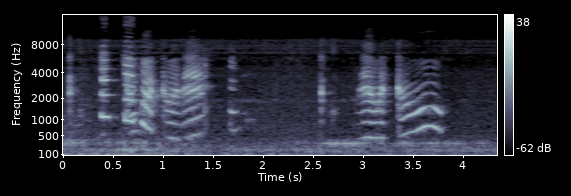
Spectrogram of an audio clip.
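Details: Indian ringneck parakeet imitating human speech: two bursts of word-like, nasal syllables with bending tones, separated by a quiet gap, recorded indoors with a low background hum.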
